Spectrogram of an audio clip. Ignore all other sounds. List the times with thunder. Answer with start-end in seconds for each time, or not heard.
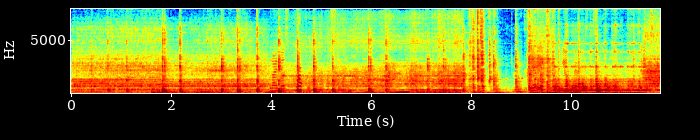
1.6-3.4.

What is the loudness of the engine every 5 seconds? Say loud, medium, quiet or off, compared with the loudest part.
medium, loud, loud.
